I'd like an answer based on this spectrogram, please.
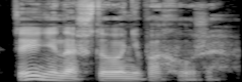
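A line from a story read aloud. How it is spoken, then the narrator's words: Sighing. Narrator (Russian): вздохнул профессор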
